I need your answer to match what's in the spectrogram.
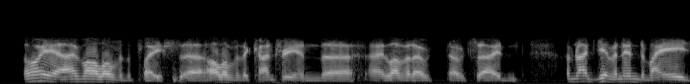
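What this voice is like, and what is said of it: Shaky, rough voice. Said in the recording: “My voice is shaky today. ... I picked up something ... My voice is a little rough today.”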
